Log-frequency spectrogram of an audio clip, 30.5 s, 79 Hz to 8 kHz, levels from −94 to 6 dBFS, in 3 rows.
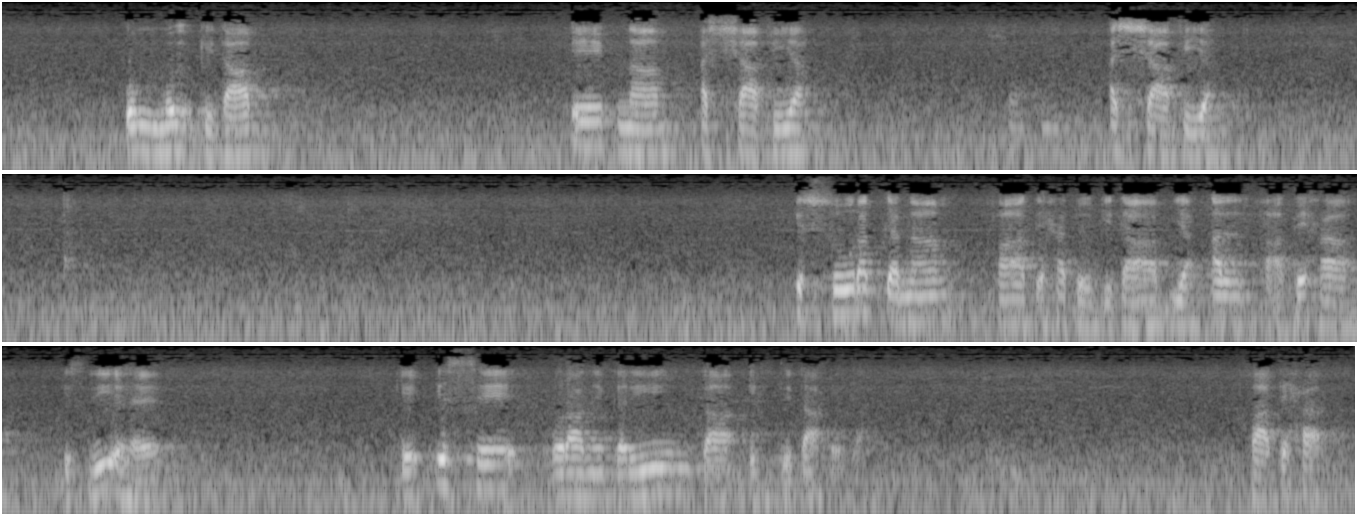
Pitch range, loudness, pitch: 120-135 Hz, -21 LUFS, 125 Hz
